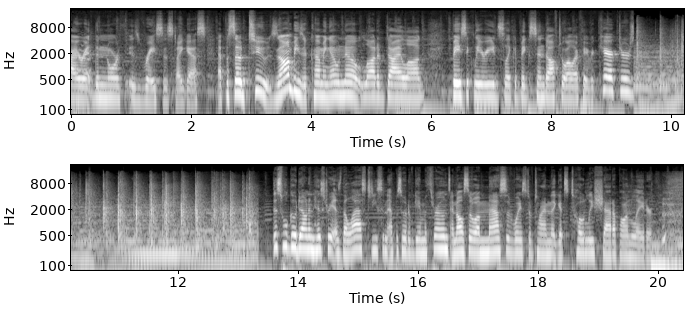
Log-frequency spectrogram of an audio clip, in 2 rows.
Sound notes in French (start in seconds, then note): 9.4 Applaudissements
